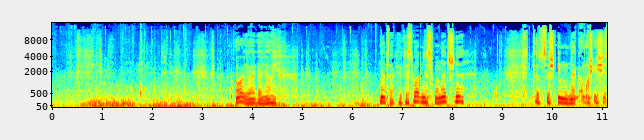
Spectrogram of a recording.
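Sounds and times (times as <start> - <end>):
wind blowing into the microphone: 0.5 - 8.8
speech: 3.7 - 4.7, 6.6 - 8.4, 9.6 - 11.0.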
